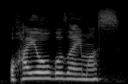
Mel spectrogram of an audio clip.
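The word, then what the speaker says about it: おはようございます: It's not Ohayo gozaimasu. It's Ohayo gozaimasu. You have to say more smooth, you know?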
